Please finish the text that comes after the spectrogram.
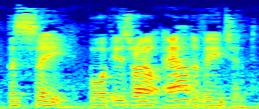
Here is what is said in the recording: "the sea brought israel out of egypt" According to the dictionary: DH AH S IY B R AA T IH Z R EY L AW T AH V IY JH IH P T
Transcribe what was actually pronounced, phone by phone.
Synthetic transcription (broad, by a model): DH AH S IY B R AA T IH Z R EY L AW T AH V IY JH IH P T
